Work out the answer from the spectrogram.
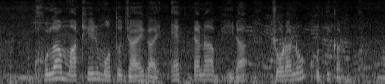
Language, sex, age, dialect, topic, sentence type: Bengali, male, 18-24, Standard Colloquial, agriculture, statement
